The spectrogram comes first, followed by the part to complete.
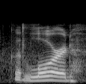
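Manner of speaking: ordinary talk, nothing marked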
